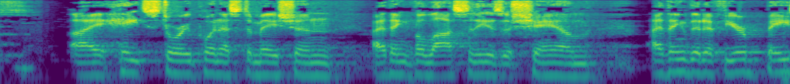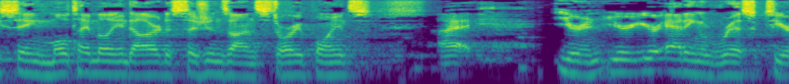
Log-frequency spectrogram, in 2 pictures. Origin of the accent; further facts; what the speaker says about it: Indiana, United States; I'm Indiana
